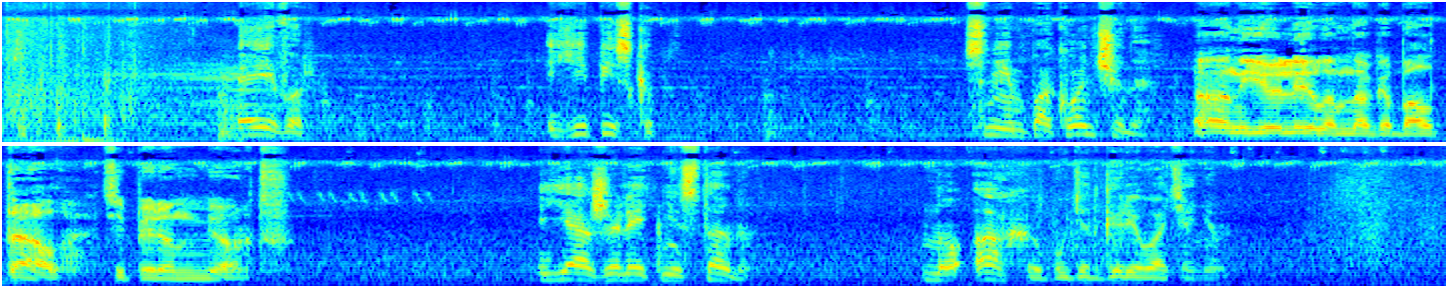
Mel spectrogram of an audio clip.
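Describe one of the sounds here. A young man speaks calmly and close.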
